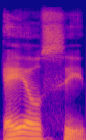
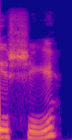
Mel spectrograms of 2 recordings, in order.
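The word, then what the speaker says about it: aos sí: The AOC, that's A-O-S, S-I. How do you say that? Roughly is she, the people of the mounds or the fairy folk, but not like Tinkerbell.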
